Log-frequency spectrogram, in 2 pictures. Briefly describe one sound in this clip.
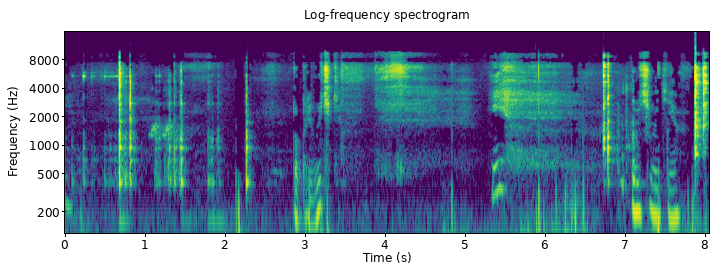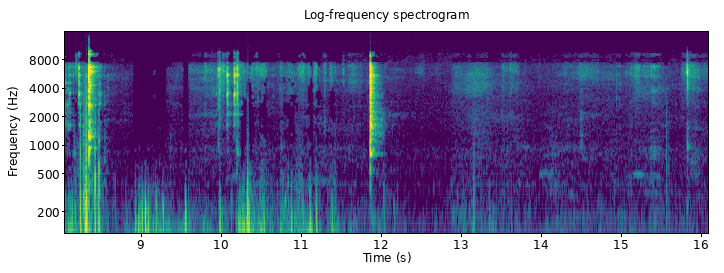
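Metal tools clink and scrape against a metal part.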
